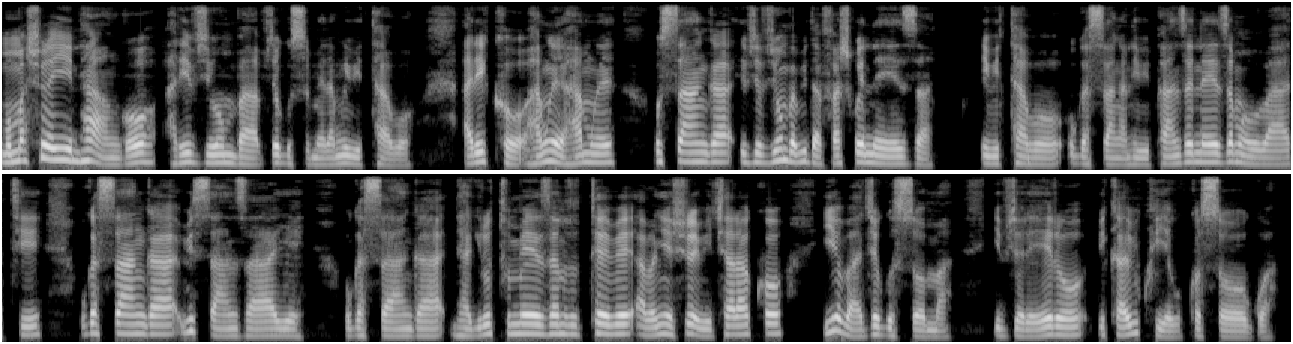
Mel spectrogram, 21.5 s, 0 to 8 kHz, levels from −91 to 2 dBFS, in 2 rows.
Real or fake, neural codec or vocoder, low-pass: real; none; 7.2 kHz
